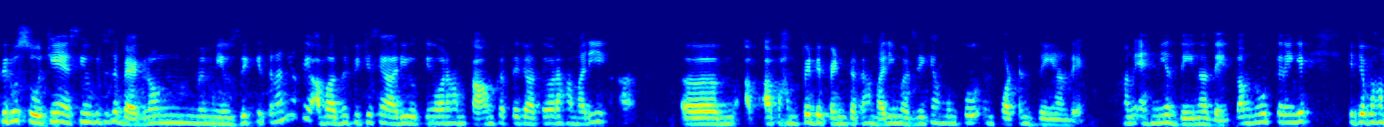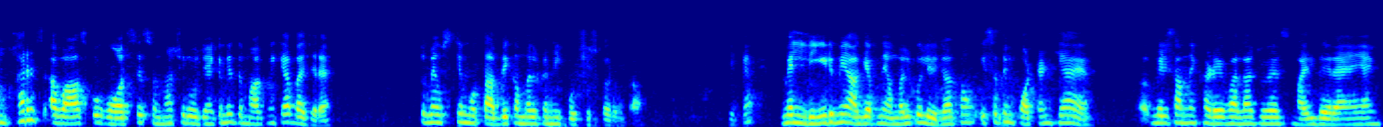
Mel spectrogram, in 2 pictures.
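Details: Adult speaker; typical speech.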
